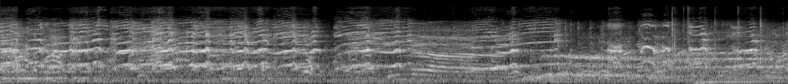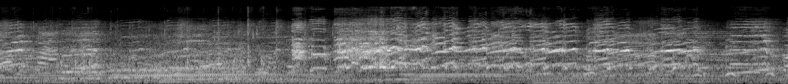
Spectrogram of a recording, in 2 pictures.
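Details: A laughing chicken contest final, where many roosters give long stuttering, laugh-like crows that stretch and overlap, with a drawn-out wavering note in the middle, people talking throughout.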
